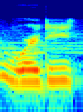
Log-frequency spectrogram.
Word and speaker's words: worthy: I'm no longer worthy to be called your son. 저는 더 이상 worthy 발음 주의하시고요. 자, th 발음 혀가 나옵니다. 이 발음이죠.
